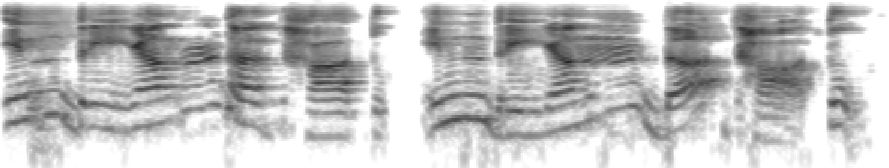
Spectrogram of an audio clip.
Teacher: So ta, tha, the, na. Na is the Anunasik sound. It is different from the ordinary na what we say. So here it has to be a nasal sound.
